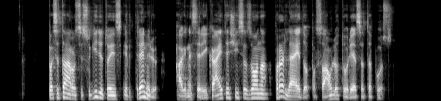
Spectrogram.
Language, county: Lithuanian, Alytus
